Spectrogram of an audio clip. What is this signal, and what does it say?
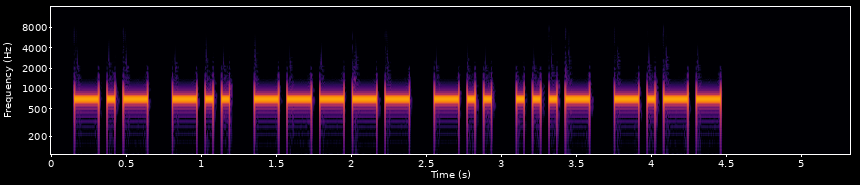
Morse code, heard as a keyed tone, about 22 wpm, 700 Hz. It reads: KD0DVY
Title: Speed Racing - USA 2x3 Call Signs 22wpm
